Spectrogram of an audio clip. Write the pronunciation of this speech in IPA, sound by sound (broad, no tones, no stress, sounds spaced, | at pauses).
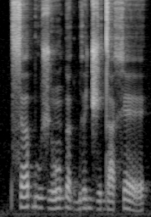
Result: s ɐ ɓ u ʒ õ ɠ ɐ ɡ͡b ɘ d͡ʒ e d a x ɛ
